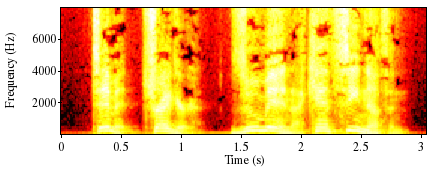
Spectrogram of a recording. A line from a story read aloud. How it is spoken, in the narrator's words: Cox yelled over the silence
